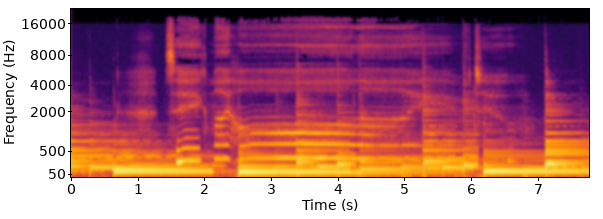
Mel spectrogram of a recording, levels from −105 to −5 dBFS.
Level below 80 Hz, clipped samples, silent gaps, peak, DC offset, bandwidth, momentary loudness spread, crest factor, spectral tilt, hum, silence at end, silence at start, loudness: -30 dBFS; under 0.1%; none; -2 dBFS; under 0.1%; 16 kHz; 6 LU; 14 dB; -7.5 dB/octave; none; 0 s; 0 s; -18 LUFS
